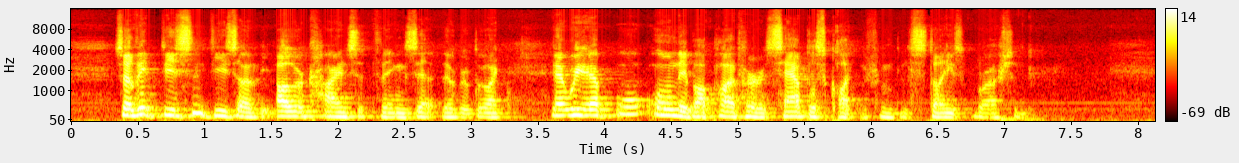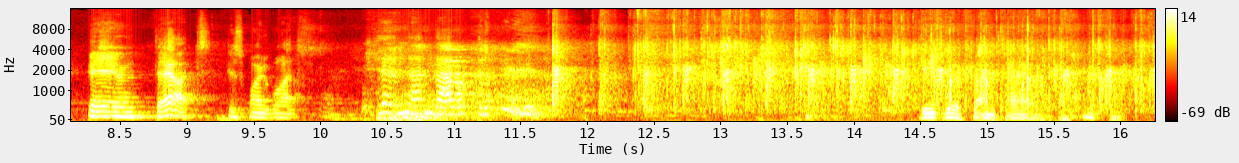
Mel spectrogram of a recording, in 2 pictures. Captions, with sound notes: So I think these are the other kinds of things that we're going and we have only about 500 samples collected from the studies brushing and that is my wife. (laughter) (applause)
